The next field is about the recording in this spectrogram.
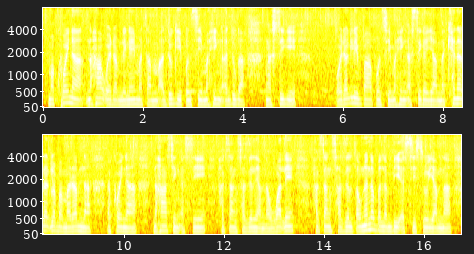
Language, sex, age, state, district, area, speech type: Manipuri, male, 30-45, Manipur, Chandel, rural, spontaneous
